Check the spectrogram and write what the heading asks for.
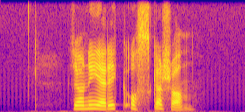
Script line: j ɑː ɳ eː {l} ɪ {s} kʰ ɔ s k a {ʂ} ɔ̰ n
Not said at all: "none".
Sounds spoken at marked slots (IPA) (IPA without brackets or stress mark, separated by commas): ɾ, none, ʂ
